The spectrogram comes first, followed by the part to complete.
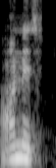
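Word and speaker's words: honest: एसे शुरू होता है लेकिन जब हम पढ़ते हैं तो क्या बोलते हैं ऑनेस्ट तो एन ऑनेस्ट लगेगा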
